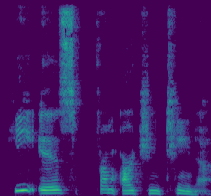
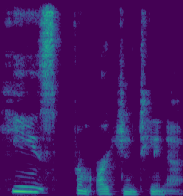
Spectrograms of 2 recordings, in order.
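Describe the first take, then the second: First: He and is are said as two words. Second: He and is are joined into he's.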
